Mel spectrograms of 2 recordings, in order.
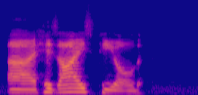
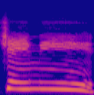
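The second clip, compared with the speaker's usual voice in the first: high-pitched mock yell. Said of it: "Turbo Man ends up yelling out".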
